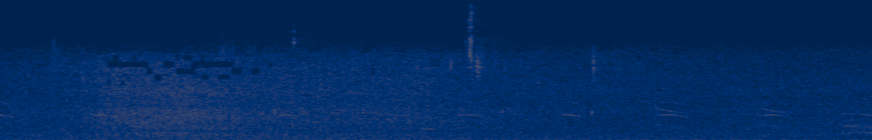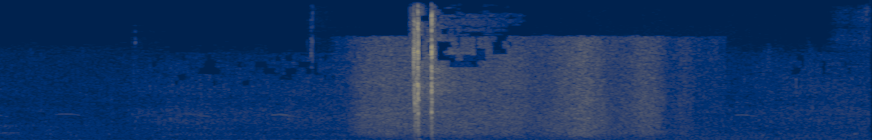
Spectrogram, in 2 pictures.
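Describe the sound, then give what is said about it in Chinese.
Steady roar of strong sea wind over breaking waves at a lighthouse overlooking a bay, continuous and fairly loud, with a stronger gust and a couple of sharp buffeting pops swelling near the end. “这儿的海风更强烈了，我们从这里能看到整个海湾。”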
